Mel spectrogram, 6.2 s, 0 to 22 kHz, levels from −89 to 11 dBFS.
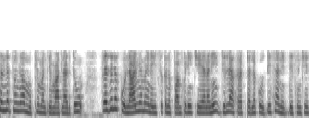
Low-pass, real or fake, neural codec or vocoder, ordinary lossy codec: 3.6 kHz; fake; codec, 16 kHz, 16 kbps, FreqCodec, smaller model; AAC, 32 kbps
